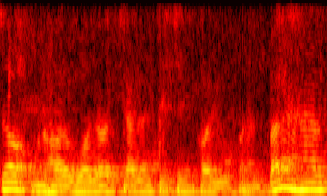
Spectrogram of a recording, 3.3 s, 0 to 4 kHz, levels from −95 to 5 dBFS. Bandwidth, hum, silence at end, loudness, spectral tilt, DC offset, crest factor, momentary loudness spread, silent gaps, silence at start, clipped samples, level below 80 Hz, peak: 4 kHz; none; 0 s; -27 LUFS; -13.5 dB/octave; under 0.1%; 12 dB; 9 LU; none; 0 s; under 0.1%; -56 dBFS; -14 dBFS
